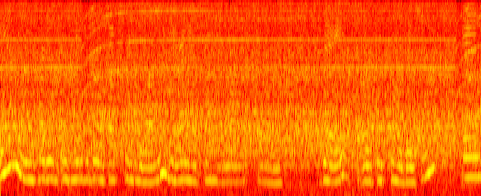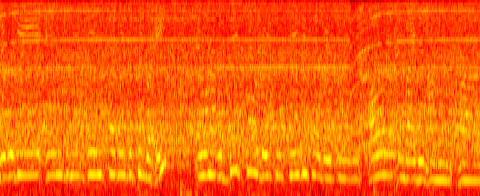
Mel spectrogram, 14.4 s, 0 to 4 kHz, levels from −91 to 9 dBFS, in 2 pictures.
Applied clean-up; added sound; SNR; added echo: none; Domestic sounds, home sounds; 0 dB; reverberation time 0.2 s.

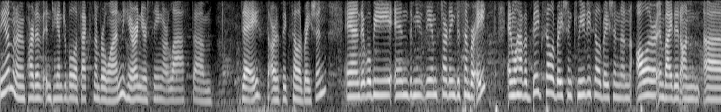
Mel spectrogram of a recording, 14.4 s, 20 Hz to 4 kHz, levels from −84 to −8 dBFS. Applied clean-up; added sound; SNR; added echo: none; none; none; none.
